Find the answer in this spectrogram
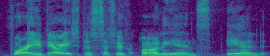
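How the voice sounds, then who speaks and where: A woman's voice: on the low side, steady tone, measured pace, clean tone. A woman co-hosting a podcast in casual chat, answering with sarcastic, exasperated quips. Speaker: podcast co-host.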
